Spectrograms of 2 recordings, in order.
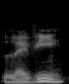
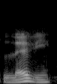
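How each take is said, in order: Both takes have the same delivery.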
